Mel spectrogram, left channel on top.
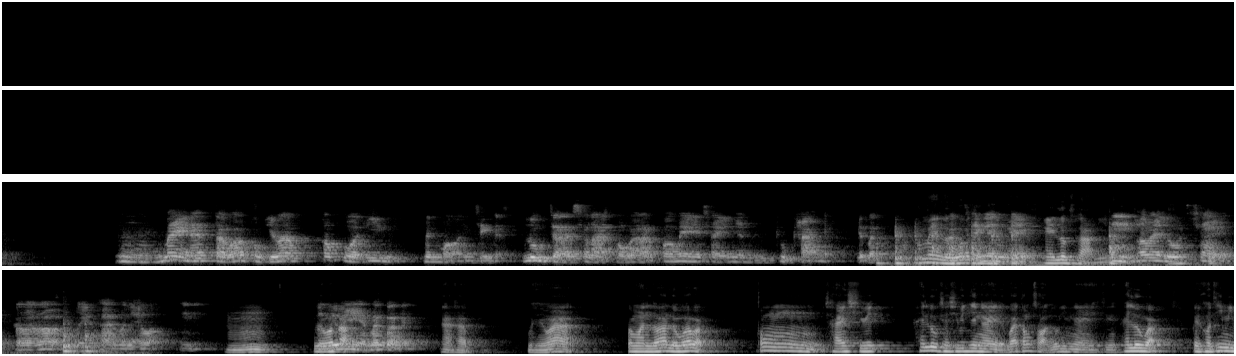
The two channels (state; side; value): silent; left; digital silence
